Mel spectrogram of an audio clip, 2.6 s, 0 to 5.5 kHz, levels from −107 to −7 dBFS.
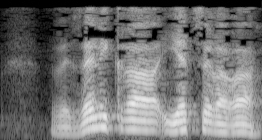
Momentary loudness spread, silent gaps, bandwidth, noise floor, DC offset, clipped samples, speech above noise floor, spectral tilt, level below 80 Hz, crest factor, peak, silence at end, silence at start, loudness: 7 LU; none; 5 kHz; -59 dBFS; under 0.1%; under 0.1%; 38 dB; -8.5 dB/octave; -50 dBFS; 16 dB; -8 dBFS; 0 s; 0.5 s; -22 LUFS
